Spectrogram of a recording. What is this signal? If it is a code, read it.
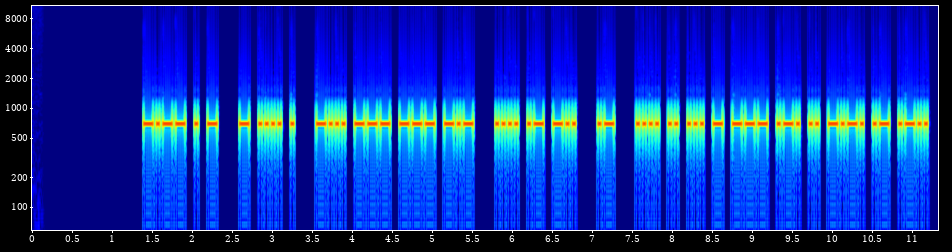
Morse code, heard as a keyed tone, about 30 wpm, 700 Hz. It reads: YET THE BOOK HAD A HISTORICAL
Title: Sentences from Top 1000 Words - Review Part 4 - 30wpm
